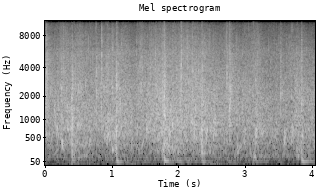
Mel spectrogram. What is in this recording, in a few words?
splash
